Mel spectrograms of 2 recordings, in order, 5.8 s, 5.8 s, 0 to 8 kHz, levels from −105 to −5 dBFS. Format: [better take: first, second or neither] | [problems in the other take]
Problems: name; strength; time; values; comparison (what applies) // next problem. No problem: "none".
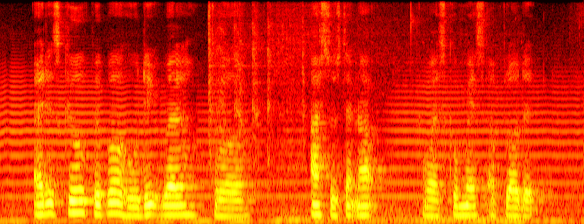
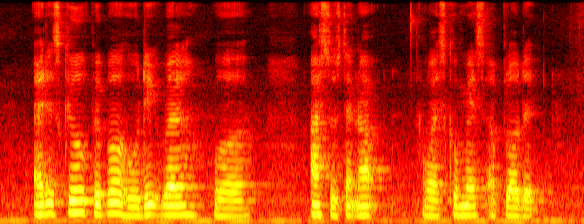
second | background sound (Engine + Trumpet); 16 dB below the speech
